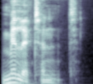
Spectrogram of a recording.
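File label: "militant", British English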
